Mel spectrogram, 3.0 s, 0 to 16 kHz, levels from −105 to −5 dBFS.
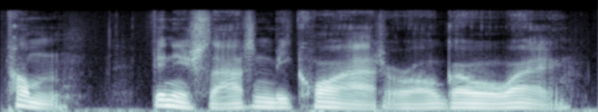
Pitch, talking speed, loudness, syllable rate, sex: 105 Hz, 200 wpm, -17 LUFS, 4.8 syllables/s, male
